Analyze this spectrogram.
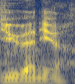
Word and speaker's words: Uvenu: Did I pronounce it right? It's U venue.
